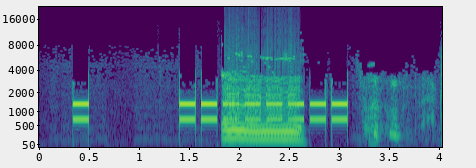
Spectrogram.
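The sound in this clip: Telephone keypad touch tones sound as about five short, loud beeps in quick pairs and singles, with a brief voice between them and more voice at the end.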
